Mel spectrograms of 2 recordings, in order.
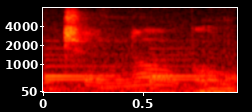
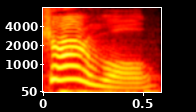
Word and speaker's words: Chernobyl: please honey 1986 it name is usually pronounced in English as Chernobyl yeah turnable it's pronounced churnable why are we so why are we all so confused on that it's pronounced turnable Oh, bro.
